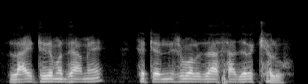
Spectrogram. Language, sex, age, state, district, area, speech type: Odia, male, 45-60, Odisha, Kendrapara, urban, spontaneous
